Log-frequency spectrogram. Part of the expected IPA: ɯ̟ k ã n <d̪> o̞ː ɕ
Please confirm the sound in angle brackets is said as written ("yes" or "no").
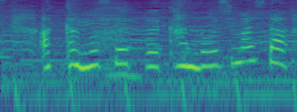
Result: yes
